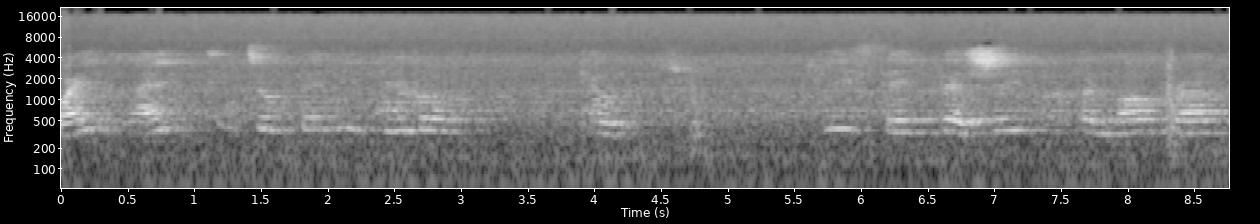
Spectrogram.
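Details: Ataxic dysarthria in a quadriplegic patient reading the Rainbow Passage.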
